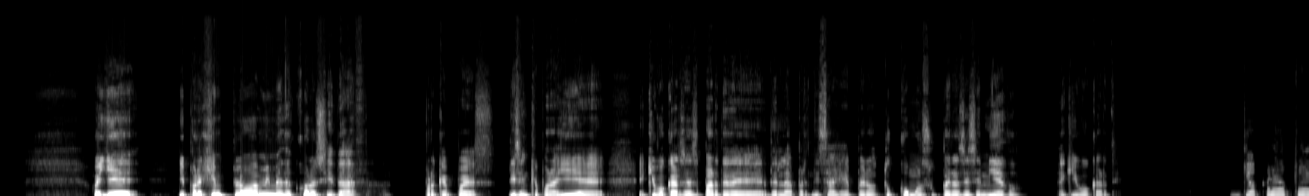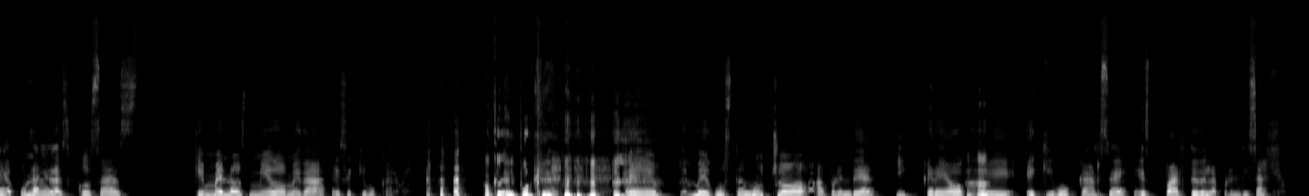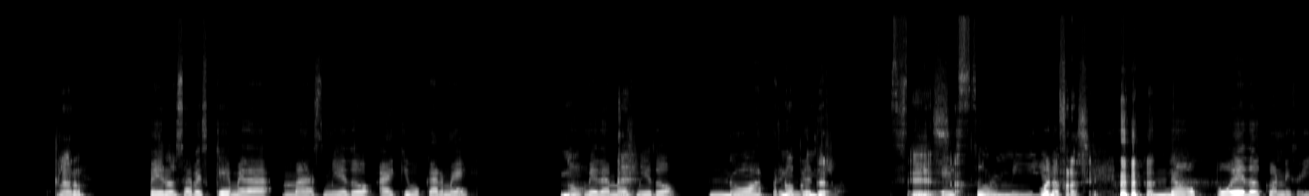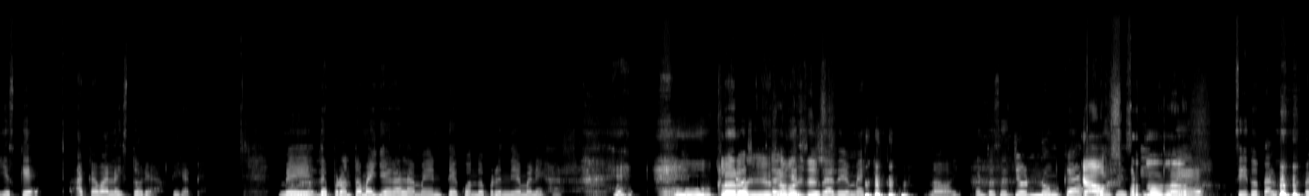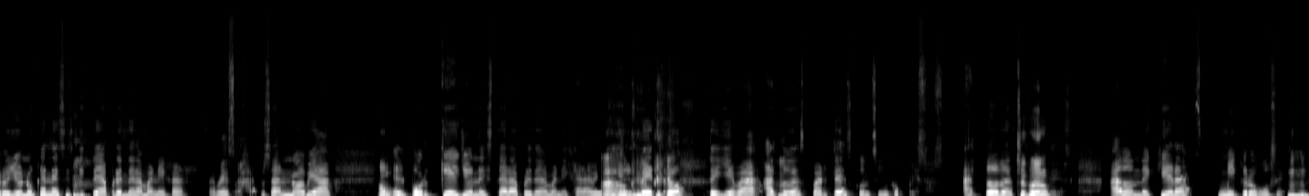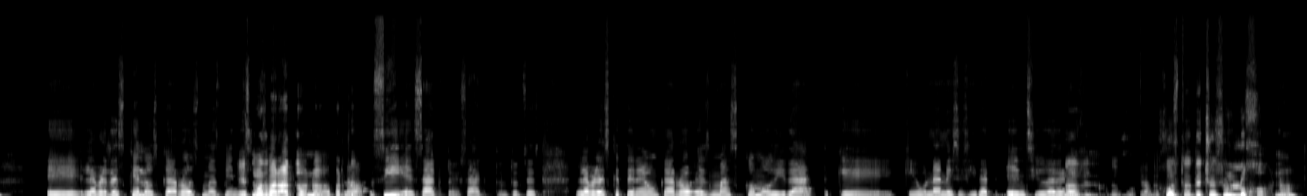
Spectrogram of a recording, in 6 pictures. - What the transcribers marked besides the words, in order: chuckle; chuckle; chuckle; chuckle; chuckle
- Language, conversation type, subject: Spanish, podcast, ¿Cómo superas el miedo a equivocarte al aprender?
